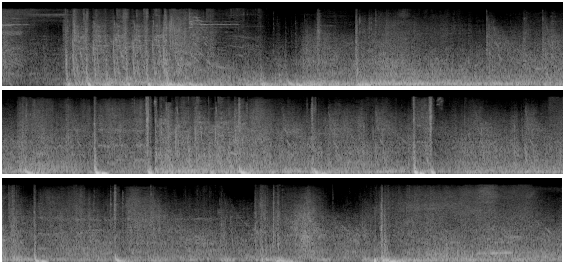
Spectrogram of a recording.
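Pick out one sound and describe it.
Blaster shots fire in sharp bursts.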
